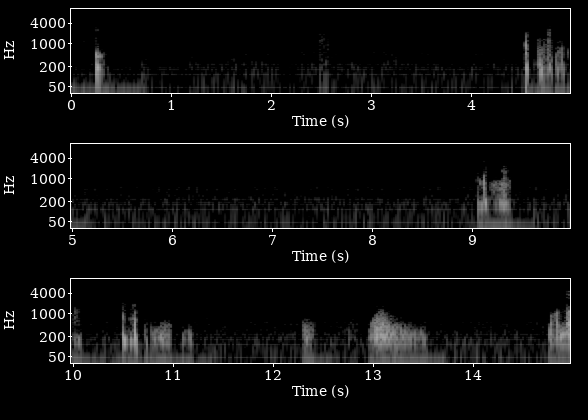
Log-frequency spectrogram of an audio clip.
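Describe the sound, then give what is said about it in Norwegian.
A phone line cutting out: long stretches of near silence broken by short, choppy bursts of garbled noise, faint overall, with no clear speech coming through. “Ja, jeg datt ut litt vekk en telefon her.”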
